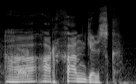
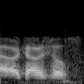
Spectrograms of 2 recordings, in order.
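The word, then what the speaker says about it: Arkhangelsk: He's more of a history buff than I am, but he told me of this situation in Archangel where, well, I guess I'm not saying it correctly. It's, how would you say it? – Archangelsk. – Yeah, Archangelsk. Anyway, I'll just keep calling it Archangel because my accent's terrible.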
